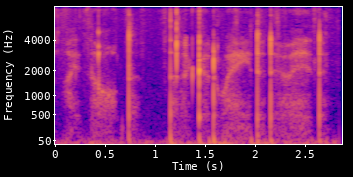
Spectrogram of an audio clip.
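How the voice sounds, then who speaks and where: The speaker whispers. Background noise is noticeable throughout. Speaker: scientist with a PhD. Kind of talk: ASMR whisper ramble. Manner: whispered, soft-spoken.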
